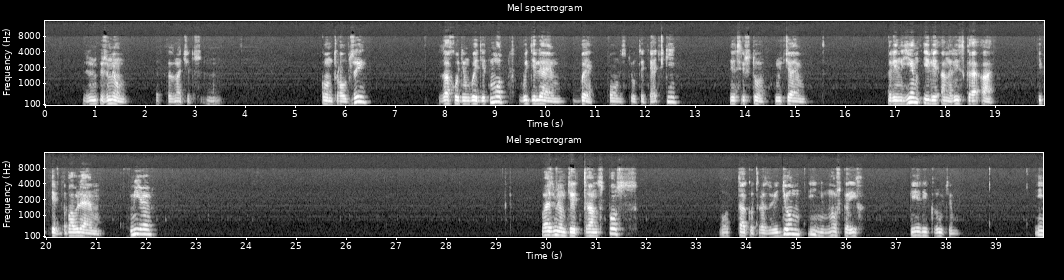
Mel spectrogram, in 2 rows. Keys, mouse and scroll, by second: 6.0 ctrl+j, 7.1 ctrl+z, 8.4 Tab, 10.5 b, 13.8 click, 17.8 a, 20.2 click, 22.4 middle click, 24.0 scroll up 1, 25.0 scroll up 1, 25.2 middle click, 27.8-28.9 scroll down 4, 29.0 middle click, 30.3 click, 31.4 click, 35.8 click, 39.6 click.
